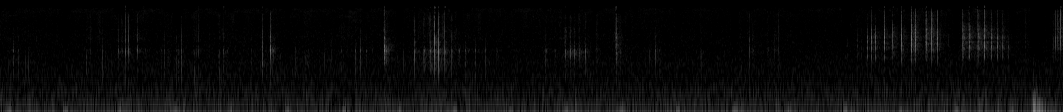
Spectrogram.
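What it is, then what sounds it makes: Textured glass bottle. A small, empty, textured glass bottle with a dark cap is held in hand and scratched and tapped with a wooden pencil. Quiet, irregular clicks and scratchy rasps are heard over a steady low hum, with a brighter burst of scraping near the end.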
